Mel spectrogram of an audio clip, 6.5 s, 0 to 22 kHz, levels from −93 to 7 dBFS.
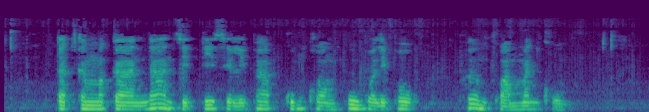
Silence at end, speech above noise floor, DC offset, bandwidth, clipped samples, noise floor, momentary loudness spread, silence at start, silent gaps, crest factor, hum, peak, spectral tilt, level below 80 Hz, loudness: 0.85 s; 29 dB; under 0.1%; 7.4 kHz; under 0.1%; -49 dBFS; 10 LU; 0.55 s; none; 20 dB; none; -2 dBFS; -7.5 dB/octave; -52 dBFS; -21 LUFS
